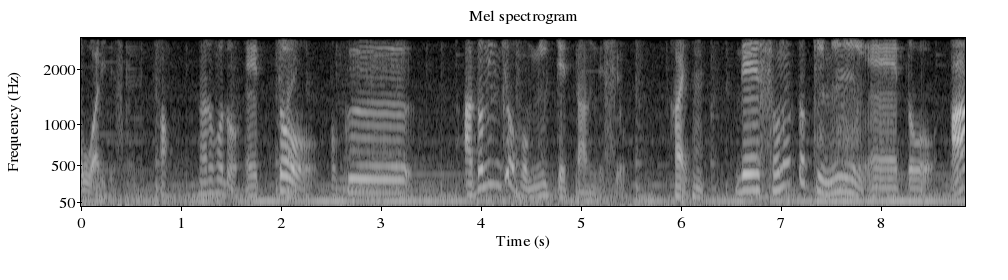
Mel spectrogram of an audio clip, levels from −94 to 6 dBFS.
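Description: Aliasing runs through the whole clip, from start to finish. The audio was resampled to a much lower rate with no filter first removing content above the new limit, so everything above 3 kHz folds back down below that edge at unrelated, wrong frequencies, which fits a drop to a 6 kHz sample rate. The folded energy sits roughly 20 dB under the wanted sound, adding a gritty, metallic haze, and the spectrum stays dense right up to 3 kHz before stopping abruptly.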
